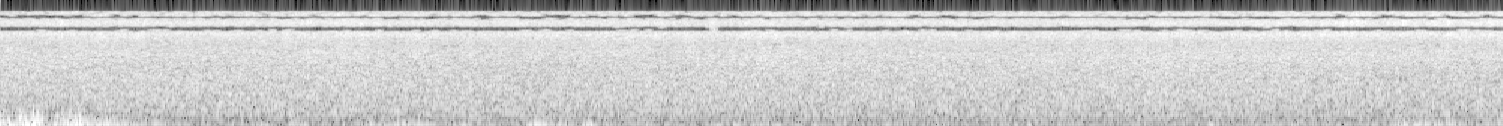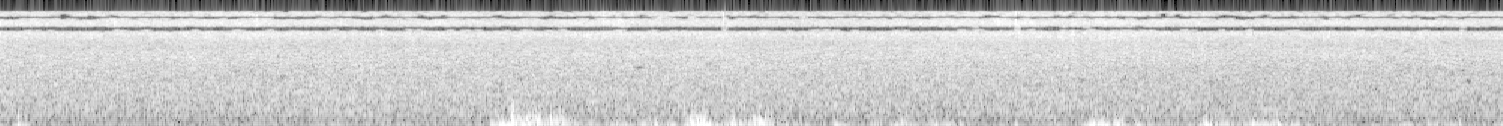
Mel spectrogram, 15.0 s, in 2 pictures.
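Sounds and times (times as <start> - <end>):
wind gust on microphone: 0.0 - 4.1, 6.8 - 7.9, 9.6 - 15.0
heavy rain falling: 0.0 - 15.0.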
